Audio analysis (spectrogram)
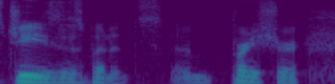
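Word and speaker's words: Jesús: It's Jesus, but I'm pretty sure it's pronounced Jesus.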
